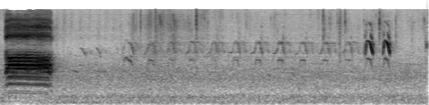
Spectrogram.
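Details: Carrion crow being fed nuts in a park, shouty and noisy; a single loud harsh caw opens, then faint high chirping from smaller birds continues in the background.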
